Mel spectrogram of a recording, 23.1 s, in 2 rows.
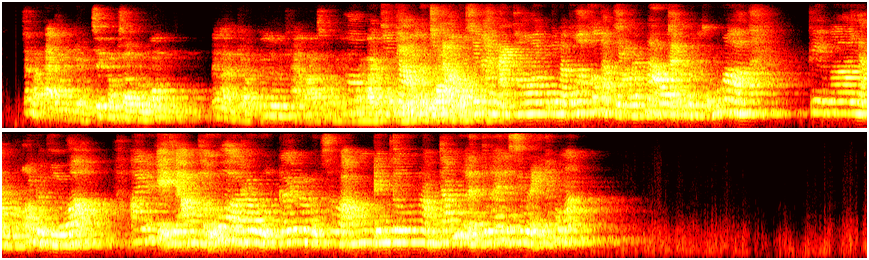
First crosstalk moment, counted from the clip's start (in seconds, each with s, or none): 4.6 s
